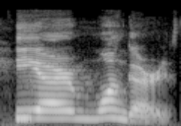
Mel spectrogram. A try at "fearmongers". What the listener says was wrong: Ooh, fear-monger. So close. I was looking at that R and M. That's perfect. Fear-monger. Just that last O. Mongers.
